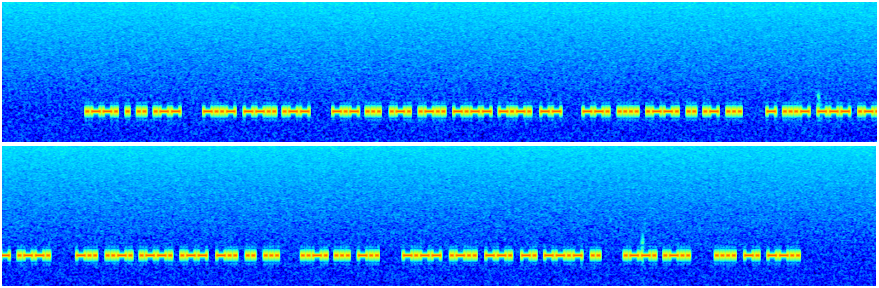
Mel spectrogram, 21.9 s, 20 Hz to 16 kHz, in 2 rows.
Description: Morse code, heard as a keyed tone, hand-sent with a paddle, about 34 wpm, 830 Hz. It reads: PEIW XZW KSRLYCM GHPIAS TVOWP DFPWDIS FSD YLGNQI PL HNZ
